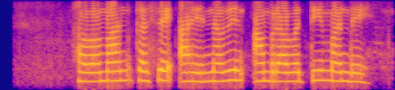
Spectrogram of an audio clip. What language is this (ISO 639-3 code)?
mar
